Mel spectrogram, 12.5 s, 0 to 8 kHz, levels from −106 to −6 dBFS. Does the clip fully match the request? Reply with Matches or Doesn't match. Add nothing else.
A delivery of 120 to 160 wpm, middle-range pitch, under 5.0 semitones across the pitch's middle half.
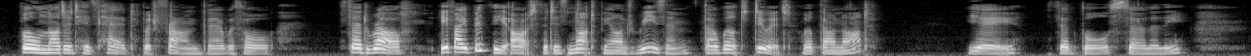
Matches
